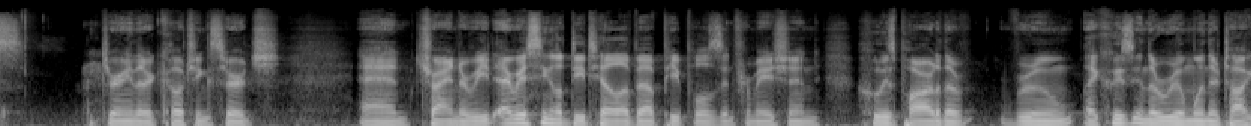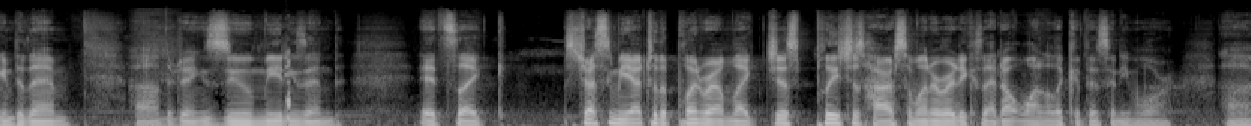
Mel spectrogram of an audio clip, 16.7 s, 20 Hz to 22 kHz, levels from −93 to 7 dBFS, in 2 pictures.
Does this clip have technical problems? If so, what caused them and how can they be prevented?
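Yes. At 10.23 to 10.27 s, just before "and it's like stressing", the speech hits damaged data in a compressed stream: a stretch of the encoded bytes is corrupt, so the decoder misreads those frames, loses sync and skips forward to the next valid frame header. That 40-odd millisecond hiccup comes through as a brief glitch in the speech. Preventing it means carrying the stream over a checked, reliable path, with frame checksums enabled and files verified after transfer.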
